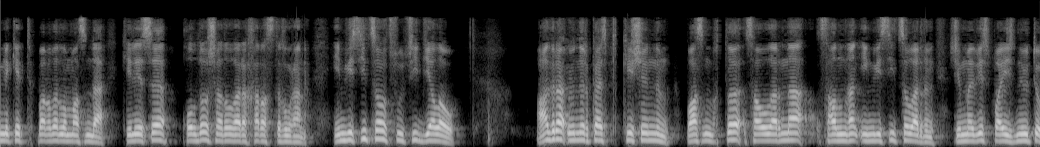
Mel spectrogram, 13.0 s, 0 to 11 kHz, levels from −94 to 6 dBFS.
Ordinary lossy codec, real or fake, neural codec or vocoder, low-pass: AAC, 32 kbps; fake; codec, 16 kHz, 0.9 kbps, LongCat-Audio-Codec; 7.2 kHz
